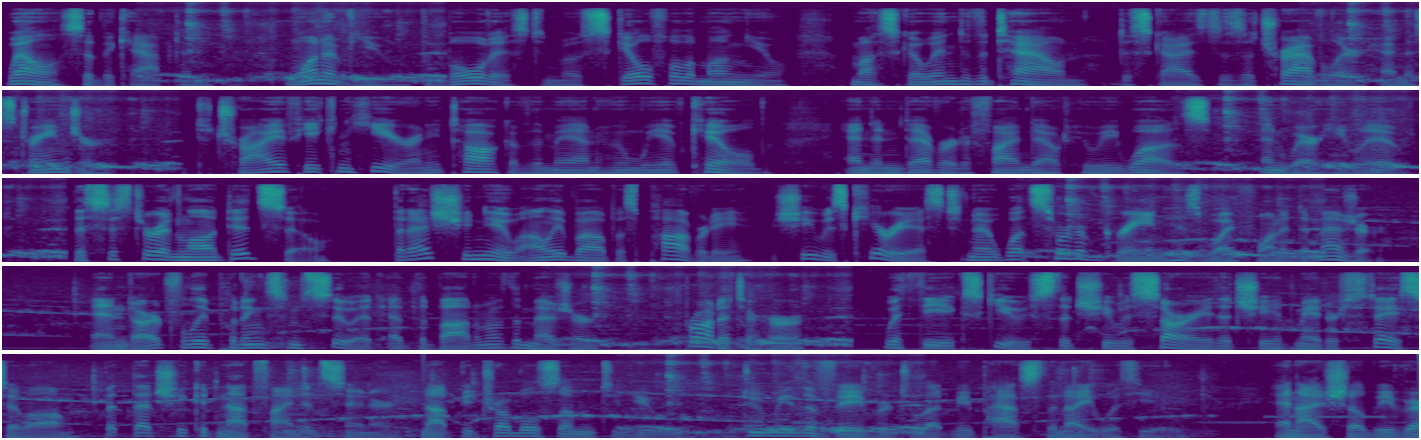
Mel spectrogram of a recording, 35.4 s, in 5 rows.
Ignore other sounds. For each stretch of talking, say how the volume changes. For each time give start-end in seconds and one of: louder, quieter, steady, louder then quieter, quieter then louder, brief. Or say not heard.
0.0-35.3 steady.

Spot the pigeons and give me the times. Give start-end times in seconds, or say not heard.
0.7-2.2, 6.5-8.0, 12.9-14.5, 19.2-20.8, 23.9-25.5, 31.4-33.0.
